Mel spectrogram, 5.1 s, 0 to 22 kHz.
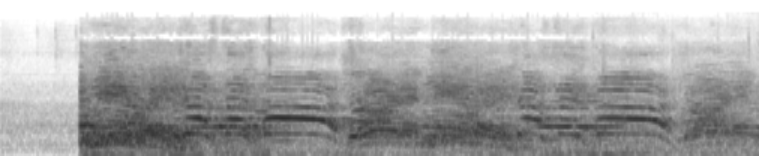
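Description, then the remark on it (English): A large crowd of protesters in New York City chants in loud unison, demanding justice for 30-year-old Jordan Neely, a homeless man who died after being put in a chokehold on the subway. Voices rise and fall in a repeated rhythmic call, dense and sustained with no pauses across the few seconds. “Demands there, as you hear, for justice for 30-year-old Jordan Neely.”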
